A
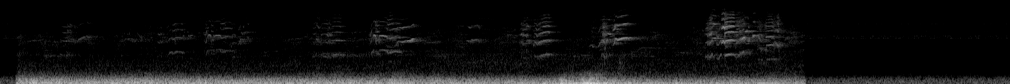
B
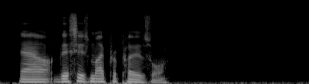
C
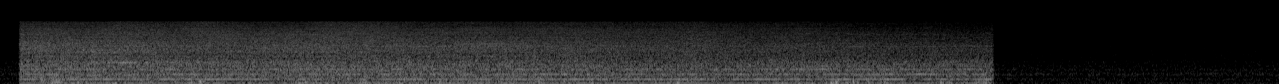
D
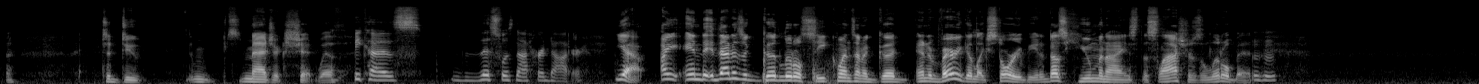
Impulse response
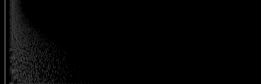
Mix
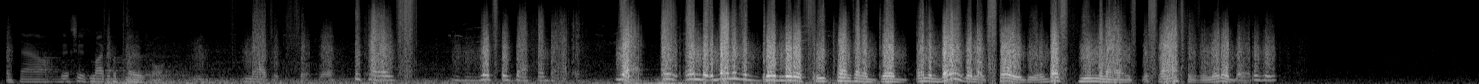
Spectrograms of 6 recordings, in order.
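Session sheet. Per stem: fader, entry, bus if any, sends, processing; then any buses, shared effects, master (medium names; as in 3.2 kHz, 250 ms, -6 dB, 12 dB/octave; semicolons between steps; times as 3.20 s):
-15.5 dB, 0.75 s, no send, none
0.62 s -10 dB -> 1.14 s -1.5 dB, 0.00 s, send -8 dB, local Wiener filter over 25 samples; harmonic-percussive split harmonic -5 dB; peak limiter -26 dBFS, peak gain reduction 7 dB
-19.0 dB, 1.25 s, no send, treble shelf 4.9 kHz -11.5 dB
+2.0 dB, 0.00 s, no send, local Wiener filter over 9 samples; delay time shaken by noise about 1.4 kHz, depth 0.31 ms; auto duck -12 dB, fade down 0.95 s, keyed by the second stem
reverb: on, RT60 2.1 s, pre-delay 35 ms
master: none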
